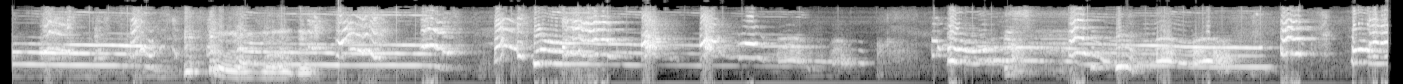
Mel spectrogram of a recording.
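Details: Pet dog howling when its owner came home from Italy: long wavering, sliding howls in several drawn-out phrases, broken by short gaps and a few sharper yelps.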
